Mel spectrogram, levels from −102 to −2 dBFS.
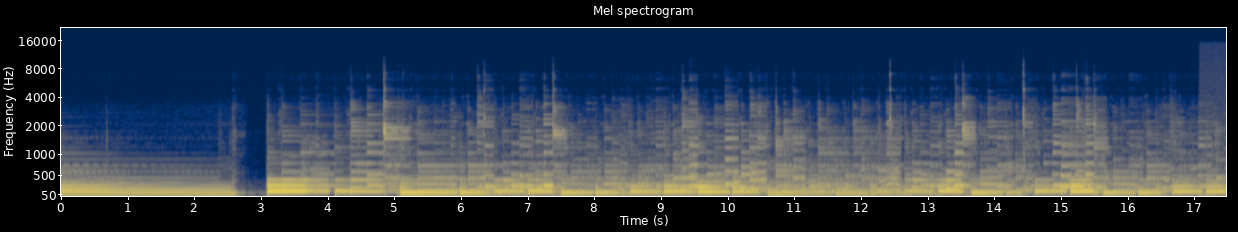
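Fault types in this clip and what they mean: Time-stretched section: from 5.83 s onward the sound runs 1.95 times faster, rushed, but pitch stays put, unlike sped-up playback; likely stretching software.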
